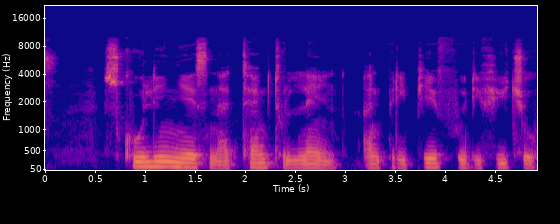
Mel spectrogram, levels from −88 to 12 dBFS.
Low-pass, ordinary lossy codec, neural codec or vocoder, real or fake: 9.9 kHz; MP3, 96 kbps; none; real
